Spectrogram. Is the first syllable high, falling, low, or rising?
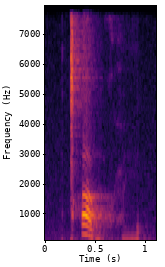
falling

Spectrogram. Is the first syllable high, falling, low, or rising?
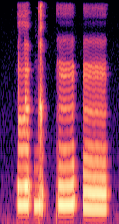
high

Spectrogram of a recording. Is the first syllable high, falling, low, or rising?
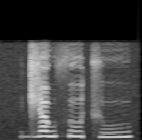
high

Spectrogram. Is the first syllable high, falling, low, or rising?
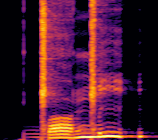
low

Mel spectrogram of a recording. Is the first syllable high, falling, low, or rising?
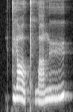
falling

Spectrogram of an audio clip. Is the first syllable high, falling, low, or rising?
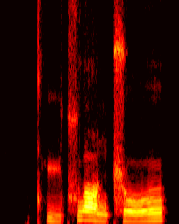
low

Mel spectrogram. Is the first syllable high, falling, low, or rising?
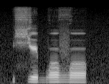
low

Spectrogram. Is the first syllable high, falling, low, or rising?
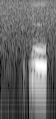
high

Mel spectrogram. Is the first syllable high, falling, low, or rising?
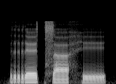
high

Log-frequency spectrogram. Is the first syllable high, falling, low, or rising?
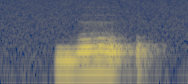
falling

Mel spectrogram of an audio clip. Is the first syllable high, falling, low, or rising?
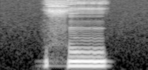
low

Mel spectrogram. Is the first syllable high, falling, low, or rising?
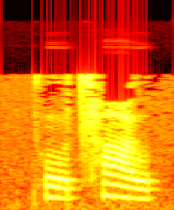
low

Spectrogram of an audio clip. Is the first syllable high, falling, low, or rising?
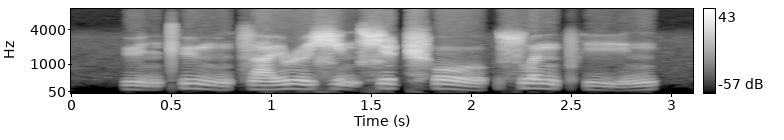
low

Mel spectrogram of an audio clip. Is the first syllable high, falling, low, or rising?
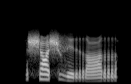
high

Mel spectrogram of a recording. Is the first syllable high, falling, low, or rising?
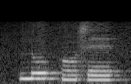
high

